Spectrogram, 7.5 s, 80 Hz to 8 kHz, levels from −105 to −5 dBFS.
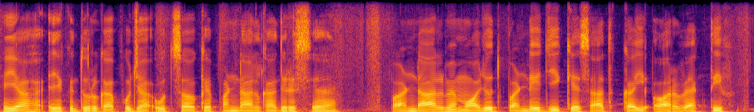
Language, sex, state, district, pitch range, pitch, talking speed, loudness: Hindi, male, Jharkhand, Palamu, 115-125 Hz, 120 Hz, 160 wpm, -16 LUFS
